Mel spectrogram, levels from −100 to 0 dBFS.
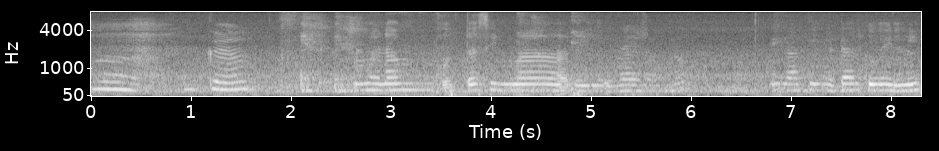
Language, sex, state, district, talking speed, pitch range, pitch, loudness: Telugu, male, Andhra Pradesh, Visakhapatnam, 85 wpm, 215-230 Hz, 220 Hz, -15 LUFS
